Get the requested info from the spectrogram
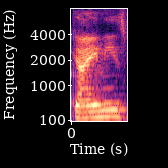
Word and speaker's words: Guyanese: Guyanese pepper pot.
